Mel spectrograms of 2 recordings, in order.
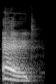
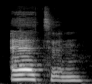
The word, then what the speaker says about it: Ayrton: And although other people think it's Ed, it's not Ed, it's Ayrton.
